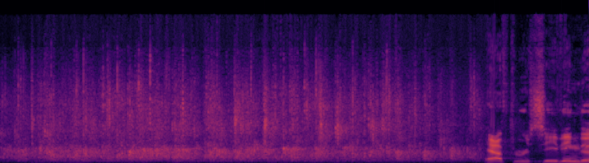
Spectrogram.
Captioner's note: applause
